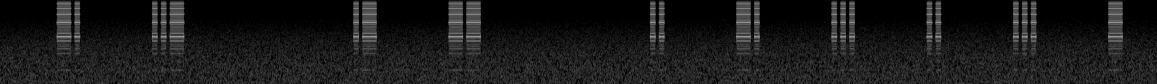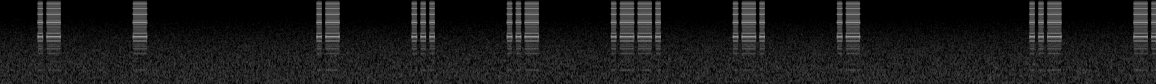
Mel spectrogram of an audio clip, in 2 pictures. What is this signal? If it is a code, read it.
Morse code, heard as a high beeper, machine-sent, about 27 wpm, spaced as for 10 wpm, 3600 Hz. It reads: NU AM INSISTAT ASUPRA …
